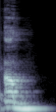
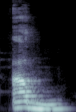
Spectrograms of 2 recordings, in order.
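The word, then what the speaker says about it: ض: So when you say, you don't want to say ad, the sound stops very quickly. But when you want to pronounce the Dad properly, you say ad. So you stay on the sound of the Dad, and it sort of slides up to the gums, ensuring that the al-istitala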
